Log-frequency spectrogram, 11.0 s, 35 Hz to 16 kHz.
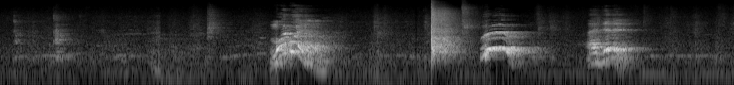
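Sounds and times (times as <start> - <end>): sharp loud crack: 6.5 - 7.1.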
